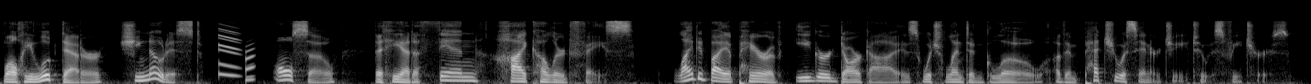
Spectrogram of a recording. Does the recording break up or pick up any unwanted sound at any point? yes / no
yes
